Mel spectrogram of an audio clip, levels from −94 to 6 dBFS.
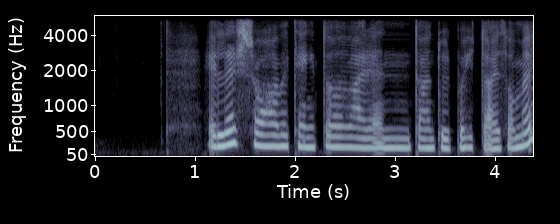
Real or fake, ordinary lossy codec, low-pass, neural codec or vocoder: real; none; 5.4 kHz; none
